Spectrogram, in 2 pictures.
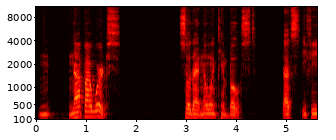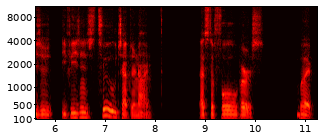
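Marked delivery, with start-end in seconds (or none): none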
